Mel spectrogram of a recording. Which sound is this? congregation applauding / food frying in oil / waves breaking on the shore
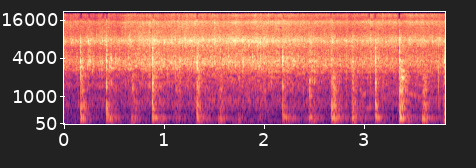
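food frying in oil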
